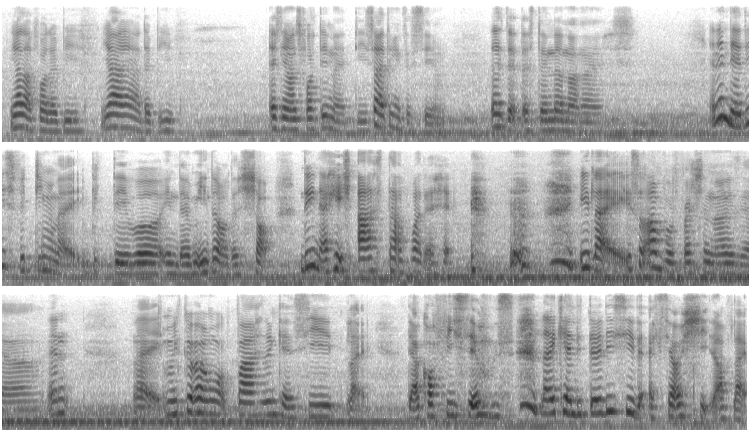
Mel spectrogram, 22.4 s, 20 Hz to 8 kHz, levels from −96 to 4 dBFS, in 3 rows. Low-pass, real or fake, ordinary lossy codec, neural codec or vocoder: 7.2 kHz; real; none; none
